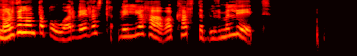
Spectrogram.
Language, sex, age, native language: Icelandic, female, 50-59, Icelandic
